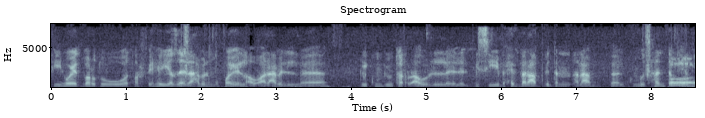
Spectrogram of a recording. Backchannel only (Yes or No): No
